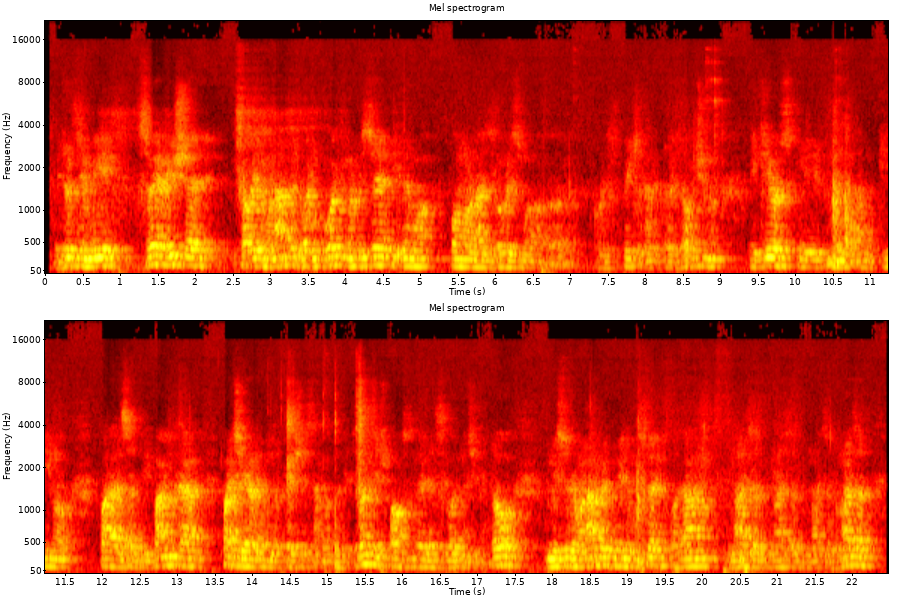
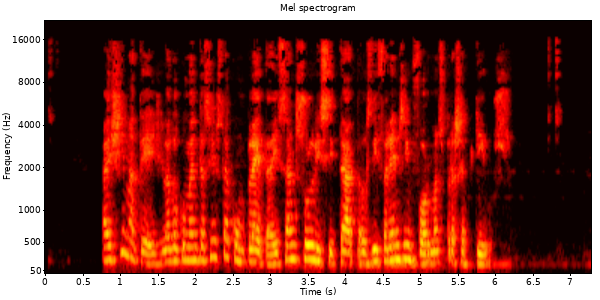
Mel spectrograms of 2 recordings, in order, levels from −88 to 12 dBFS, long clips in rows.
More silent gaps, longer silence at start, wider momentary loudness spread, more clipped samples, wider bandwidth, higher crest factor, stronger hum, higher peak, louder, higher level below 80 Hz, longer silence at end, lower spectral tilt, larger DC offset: neither; second, 0.05 s vs 0.75 s; first, 12 LU vs 7 LU; neither; first, over 20 kHz vs 16.5 kHz; about the same, 14 dB vs 18 dB; neither; first, -2 dBFS vs -8 dBFS; first, -17 LUFS vs -23 LUFS; first, -42 dBFS vs -68 dBFS; second, 0.05 s vs 0.45 s; first, -6 dB/octave vs -4 dB/octave; neither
